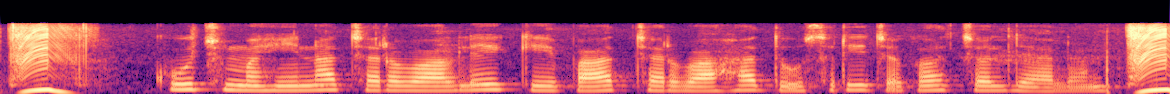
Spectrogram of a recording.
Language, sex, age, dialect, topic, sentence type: Bhojpuri, female, 18-24, Western, agriculture, statement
